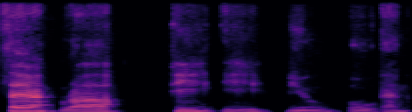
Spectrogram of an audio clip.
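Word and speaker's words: θεραπεύων: Thera P-E-U-O-N. Watch it. This character, U with an accent. Here it is. But this one, they pronounce it like carison. And here it's pronounced as a oo, right?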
